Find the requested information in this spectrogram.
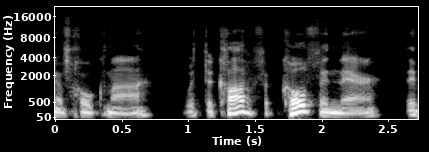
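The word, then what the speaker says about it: Chokmah: shows up in Kabbalah through the sphere of chokma or actually more appropriately pronounced hokma hokma and uh that's spelled hey kof mem hey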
